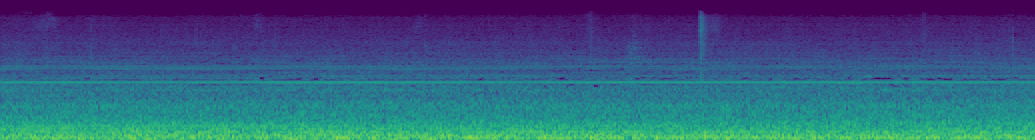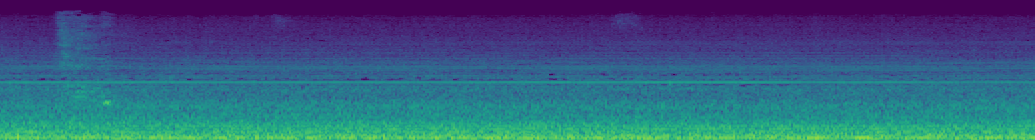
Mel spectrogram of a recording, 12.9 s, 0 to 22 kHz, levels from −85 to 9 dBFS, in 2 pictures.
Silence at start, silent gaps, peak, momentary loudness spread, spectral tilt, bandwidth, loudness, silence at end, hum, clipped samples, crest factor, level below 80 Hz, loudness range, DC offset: 0 s; none; 0 dBFS; 2 LU; -8.5 dB/octave; 8 kHz; -16 LUFS; 0 s; none; under 0.1%; 12 dB; -20 dBFS; 1 LU; under 0.1%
